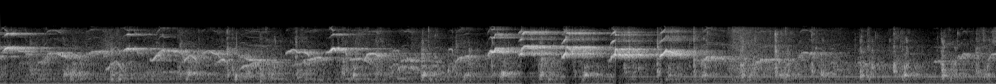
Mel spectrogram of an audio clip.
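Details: A litter of Golden Retriever puppies in Terrell, Texas whimpers and whines almost without pause, overlapping high nasal cries that bend up and down, several squeaky yelps standing out midway.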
